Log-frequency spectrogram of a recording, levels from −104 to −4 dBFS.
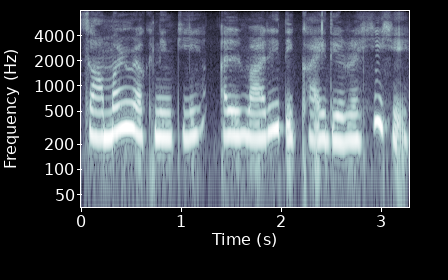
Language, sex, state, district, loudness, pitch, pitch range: Hindi, female, Madhya Pradesh, Bhopal, -13 LUFS, 245 Hz, 235-270 Hz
